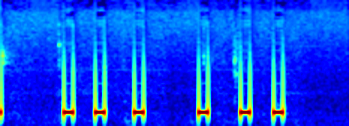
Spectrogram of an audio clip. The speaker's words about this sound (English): Why am I hearing beeping?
